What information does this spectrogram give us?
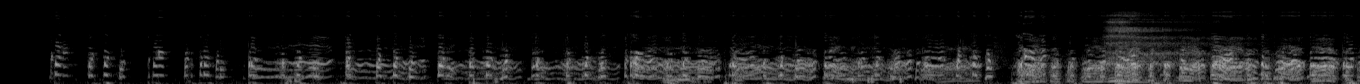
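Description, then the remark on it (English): Chickens cluck continuously, a busy overlapping chorus of short clucks and squawks, growing louder and more excited near the end with a harsher squawking burst. “The fucking clucking chickens.”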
